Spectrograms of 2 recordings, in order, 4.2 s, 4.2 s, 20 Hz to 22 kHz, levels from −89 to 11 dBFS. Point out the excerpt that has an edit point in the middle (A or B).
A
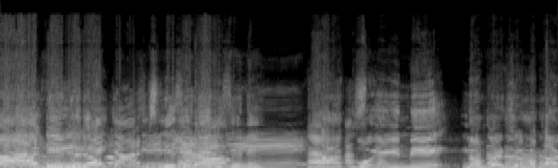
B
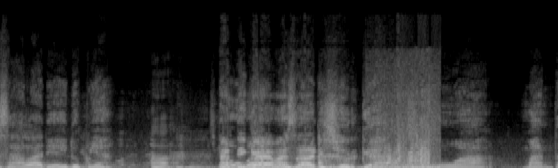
B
